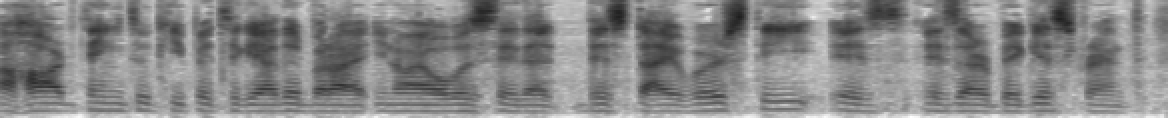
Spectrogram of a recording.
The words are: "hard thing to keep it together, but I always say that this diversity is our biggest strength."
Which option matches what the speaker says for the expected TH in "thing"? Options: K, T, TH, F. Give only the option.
TH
